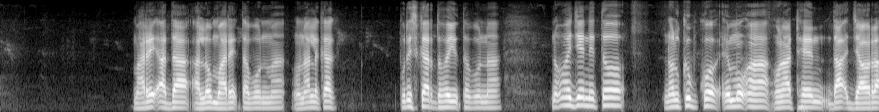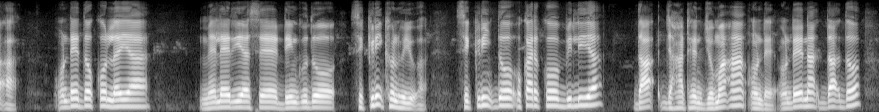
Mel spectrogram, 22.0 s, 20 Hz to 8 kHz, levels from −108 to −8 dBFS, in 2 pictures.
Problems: constant background noise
